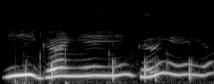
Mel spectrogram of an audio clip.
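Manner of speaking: excited win. Real, not acted. Wins the match.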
